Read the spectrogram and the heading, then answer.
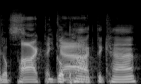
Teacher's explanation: like Boston, where they don't pronounce the R · Term: non-rhotic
